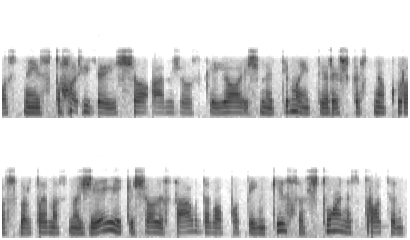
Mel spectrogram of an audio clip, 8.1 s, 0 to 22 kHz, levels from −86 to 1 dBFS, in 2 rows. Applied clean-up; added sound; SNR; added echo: none; none; none; none.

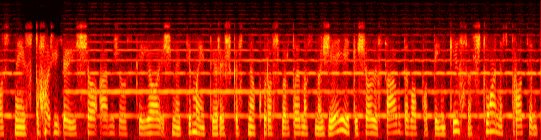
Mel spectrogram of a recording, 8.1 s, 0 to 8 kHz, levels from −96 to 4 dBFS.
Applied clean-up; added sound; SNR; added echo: none; Wind instrument, woodwind instrument; 7 dB; none.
